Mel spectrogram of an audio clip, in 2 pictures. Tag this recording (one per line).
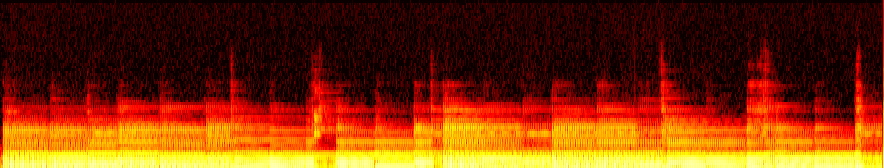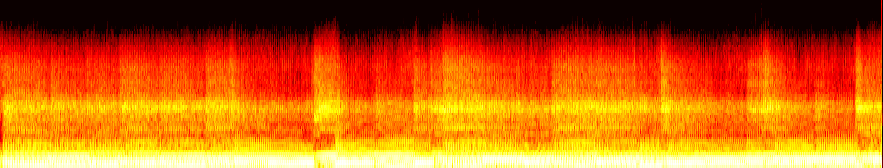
Bass
Bass-Line
Guitar
Live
